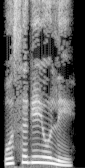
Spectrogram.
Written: ಒಸಗೆಯೋಲೆ

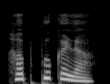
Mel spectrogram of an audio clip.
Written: ಹೆಪ್ಪುಗೊಳ್

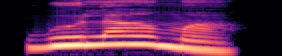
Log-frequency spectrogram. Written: ಗುಲಾಮ

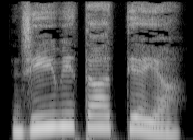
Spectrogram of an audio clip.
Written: ಜೀವಿತಾತ್ಯಯ

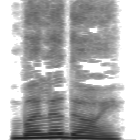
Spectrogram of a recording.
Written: ಬಲತಾಯಿ

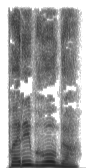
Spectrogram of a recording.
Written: ಪ್ರಭಾಗ

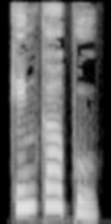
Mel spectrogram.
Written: ಕಿಂಕಾಪು

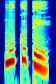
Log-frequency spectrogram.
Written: ಮುಕುತೆ

